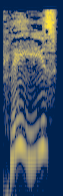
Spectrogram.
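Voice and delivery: pleading. A narrator's reading. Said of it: "she said again".

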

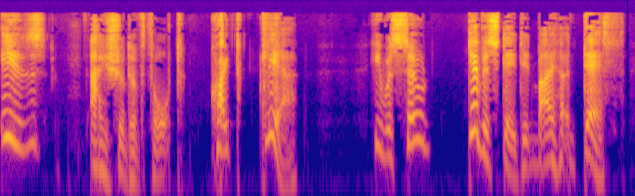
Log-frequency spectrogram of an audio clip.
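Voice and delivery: high, halting, emotional defence; upset but formal, with pauses; stiff with emotion. A narrator's reading. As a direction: hold back feeling, stiffly. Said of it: "in a voice stiff with emotion".

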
